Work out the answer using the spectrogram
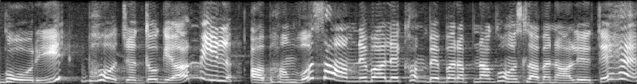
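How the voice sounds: At a fairly slow pace, a cartoonish character voice speaks in a high pitch.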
